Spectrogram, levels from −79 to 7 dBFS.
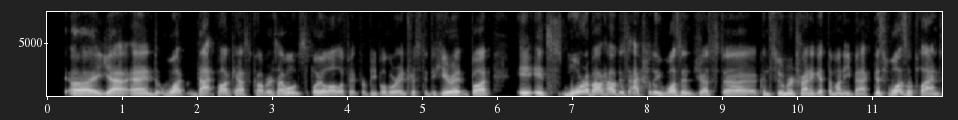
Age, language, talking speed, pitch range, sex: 30-49, English, 210 wpm, 120-160 Hz, male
